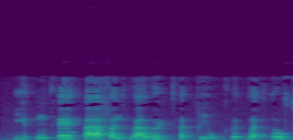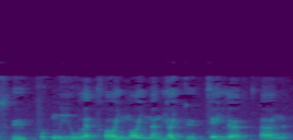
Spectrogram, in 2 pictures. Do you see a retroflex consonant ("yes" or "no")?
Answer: no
